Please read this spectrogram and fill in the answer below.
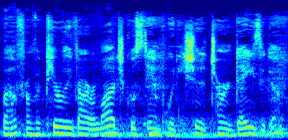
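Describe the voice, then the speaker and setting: A woman playing a sharp-tongued, brainy doctor in a video game, articulate and pointed. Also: on the low side, steady tone, rapid-fire, music in the background, close to an everyday voice. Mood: brisk. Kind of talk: video game cutscene acting.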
